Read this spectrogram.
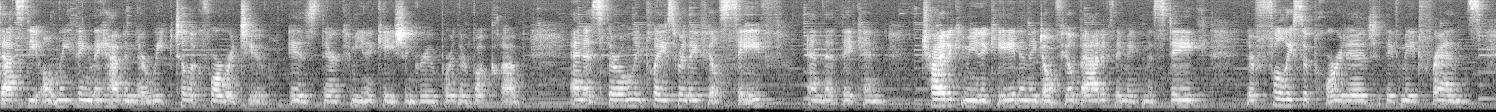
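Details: Adult woman speaking, background music; normal fluent speech.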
